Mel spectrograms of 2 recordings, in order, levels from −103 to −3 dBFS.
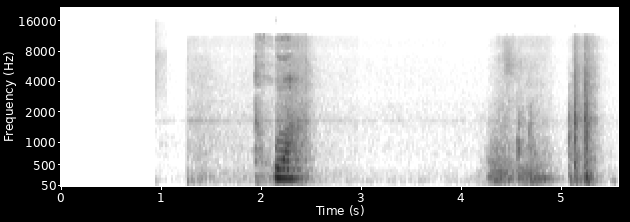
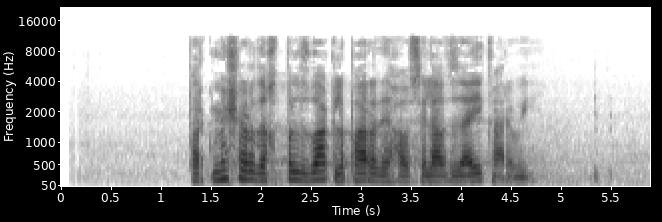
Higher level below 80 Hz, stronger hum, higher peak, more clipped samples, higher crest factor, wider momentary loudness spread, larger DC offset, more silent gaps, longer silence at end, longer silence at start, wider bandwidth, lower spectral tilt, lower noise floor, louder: second, -80 dBFS vs -68 dBFS; neither; second, -14 dBFS vs -8 dBFS; neither; about the same, 24 dB vs 20 dB; first, 24 LU vs 10 LU; neither; neither; second, 0.25 s vs 0.55 s; first, 1.95 s vs 1.3 s; about the same, 12 kHz vs 11.5 kHz; about the same, -7 dB/octave vs -6 dB/octave; first, -83 dBFS vs -72 dBFS; second, -31 LUFS vs -27 LUFS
